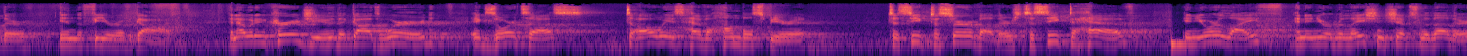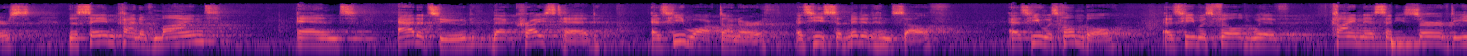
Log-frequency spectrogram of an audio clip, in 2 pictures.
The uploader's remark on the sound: Message delivered Sunday, July 9, 2023 at Mt Carmel Primitive Baptist Church, Bel Air, Maryland.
